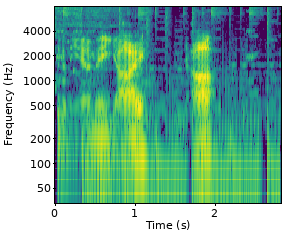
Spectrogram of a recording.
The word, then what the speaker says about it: Yai: This person's name is Yai, by the way. I think that's how they pronounced it in the anime. Yai. Ya. It's Yai.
